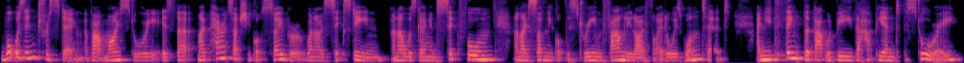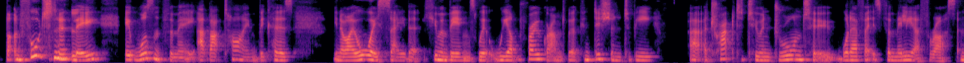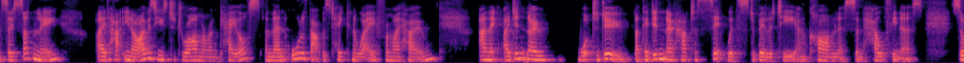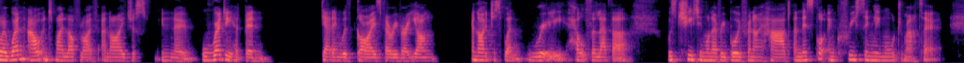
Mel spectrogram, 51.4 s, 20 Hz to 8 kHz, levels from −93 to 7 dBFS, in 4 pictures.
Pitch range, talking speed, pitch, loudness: 170-210 Hz, 205 wpm, 180 Hz, -26 LUFS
